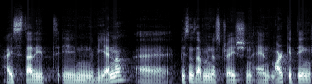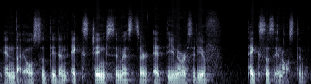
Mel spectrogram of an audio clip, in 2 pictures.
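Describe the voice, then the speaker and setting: A man's voice: sits low, fairly even intonation, a little fast, darkish tone. A man from Austria, a marketing specialist chatting as an interview guest, often adding "okay?" and "you know". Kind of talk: casual interview answers.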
